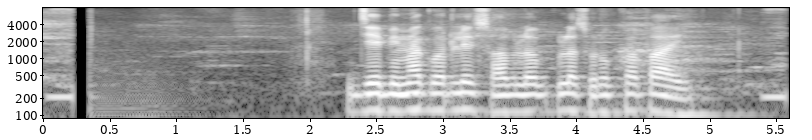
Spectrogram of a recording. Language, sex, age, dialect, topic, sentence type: Bengali, male, 25-30, Jharkhandi, banking, statement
